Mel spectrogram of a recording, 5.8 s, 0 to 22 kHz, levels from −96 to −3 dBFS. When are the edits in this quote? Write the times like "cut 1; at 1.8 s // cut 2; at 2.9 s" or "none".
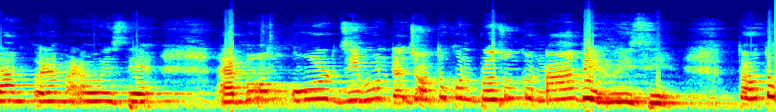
none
